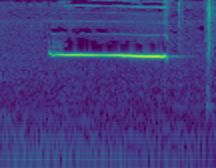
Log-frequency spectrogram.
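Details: Young, tame common iora whose voice is still quiet: a single long, steady, high whistle held for over a second, then a faint trailing note. A click follows, and low room hum runs underneath.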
